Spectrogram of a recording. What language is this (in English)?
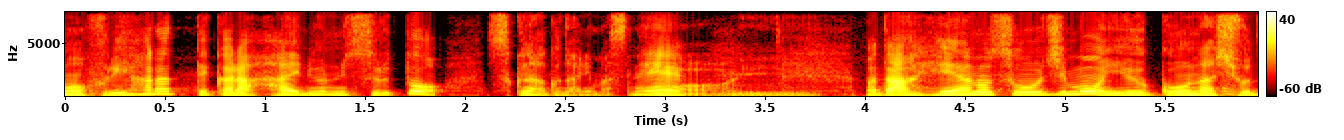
Japanese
